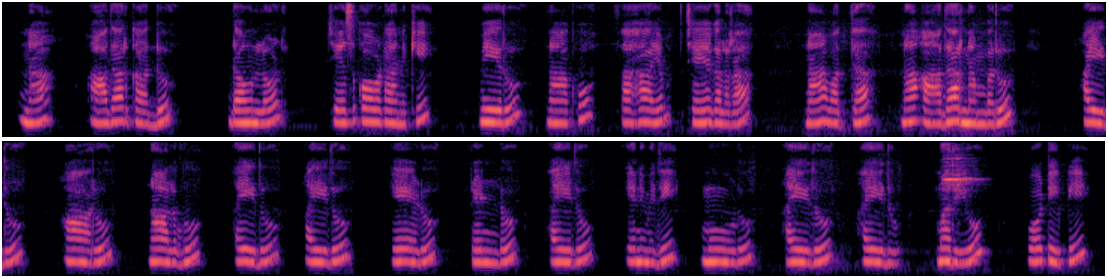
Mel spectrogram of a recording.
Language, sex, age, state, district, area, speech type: Telugu, female, 30-45, Andhra Pradesh, Krishna, rural, read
